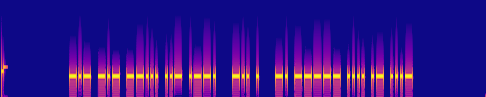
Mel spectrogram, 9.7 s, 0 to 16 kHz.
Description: Morse code, heard as a keyed tone, about 25 wpm, 700 Hz. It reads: KK7UP DE N0HAV
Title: USA Callsign DE Callsign - 5 Characters - 25wpm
